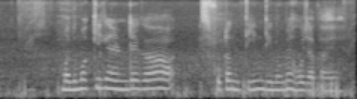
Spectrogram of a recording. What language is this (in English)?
Hindi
